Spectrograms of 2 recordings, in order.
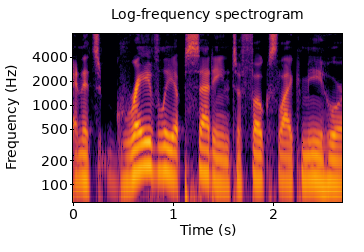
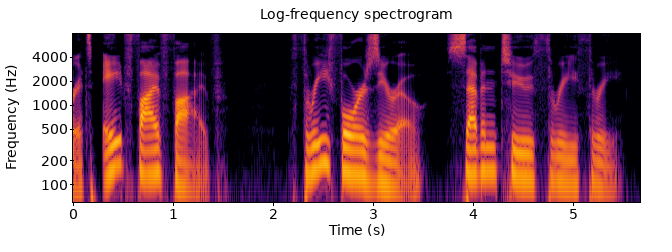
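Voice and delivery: slightly slower, more deliberate delivery. Repeating the phone number for listeners, a little slower. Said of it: "I'll say that a little slower".

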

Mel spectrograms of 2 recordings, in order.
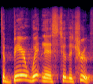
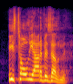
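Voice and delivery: ordinary talk, nothing marked

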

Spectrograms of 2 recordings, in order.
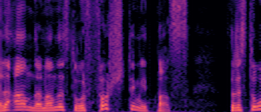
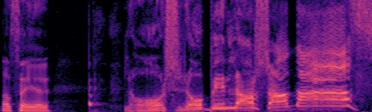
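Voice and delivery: put-on exclaiming voice, much higher pitched; 12 semitones higher than usual. Asked for a sample of how Isak says a name he finds amusing, imitating Isak exclaiming. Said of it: "hur liksom utbrister han det?".

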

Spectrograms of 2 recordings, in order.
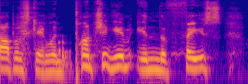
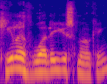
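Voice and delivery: sarcastically calm, mock-calm, quieter; 2 semitones lower, 5 dB quieter than usual. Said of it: "very nicely and very calmly said".

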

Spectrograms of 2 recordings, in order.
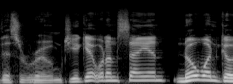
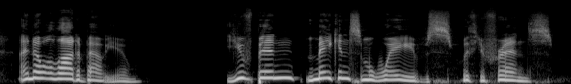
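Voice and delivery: high-pitched cartoon mouse character voice; 7 semitones higher than usual. Trying out a character voice, admitting it still sounds like Mickey Mouse: Mickey Mouse-like voice. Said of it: "Still kind of Mickey Mouse".

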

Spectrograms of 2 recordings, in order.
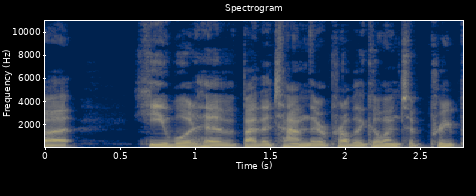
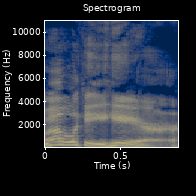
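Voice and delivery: classic put-on transatlantic accent, pitched up; 8 semitones higher, 3 dB louder than usual. Imitating the accent given to a British actor in a movie, use a classic transatlantic accent. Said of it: "that classic uh, transatlantic accent".

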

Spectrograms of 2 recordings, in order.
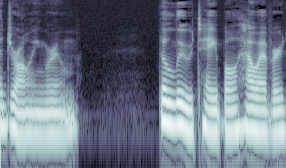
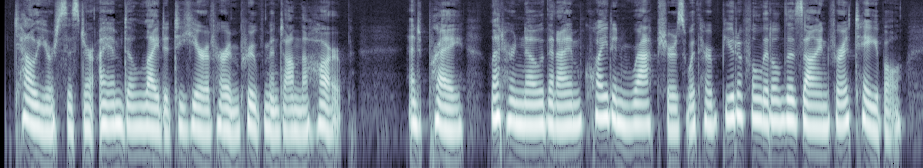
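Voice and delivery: ordinary delivery, nothing marked

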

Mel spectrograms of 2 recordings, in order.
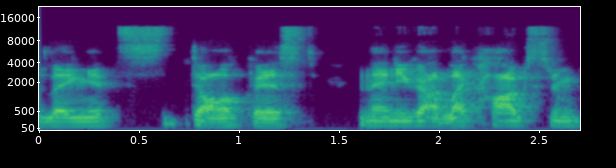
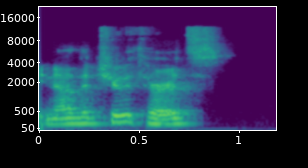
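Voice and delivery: plain

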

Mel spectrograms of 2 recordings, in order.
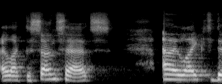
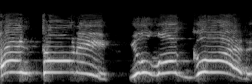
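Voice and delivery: very high, loud shouted voice. Retelling a man a block away calling out to them on the street, retelling a yell. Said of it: "he starts yelling at us".

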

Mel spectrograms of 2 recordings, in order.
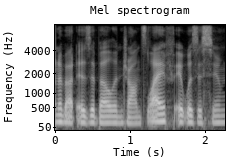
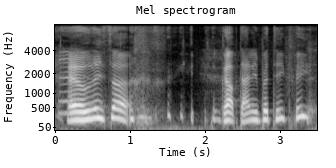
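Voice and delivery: bad put-on giant voice, French accent, louder; 6 semitones higher, 10 dB louder than usual. Recounting a dream visit from Andre the Giant: Andre the Giant impression. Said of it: "My French person with giantism".

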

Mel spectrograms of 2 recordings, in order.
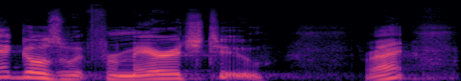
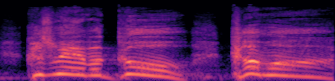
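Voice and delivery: high, raised coach-style pep-talk holler; 8 semitones higher, 8 dB louder than usual. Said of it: "Why are you yelling?".

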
